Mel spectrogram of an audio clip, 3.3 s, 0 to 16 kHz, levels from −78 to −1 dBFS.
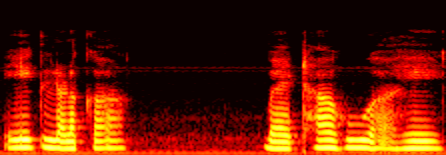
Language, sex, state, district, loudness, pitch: Hindi, female, Madhya Pradesh, Bhopal, -15 LUFS, 170 Hz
